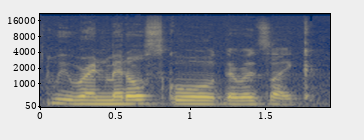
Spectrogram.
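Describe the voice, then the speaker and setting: A woman's voice: low voice, level tone, fairly quick, warm tone. A young woman from the Dominican Republic, raised in New York City, talking casually as an interview guest with lots of "like" fillers. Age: young adult. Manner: chatty, many "like" fillers.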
